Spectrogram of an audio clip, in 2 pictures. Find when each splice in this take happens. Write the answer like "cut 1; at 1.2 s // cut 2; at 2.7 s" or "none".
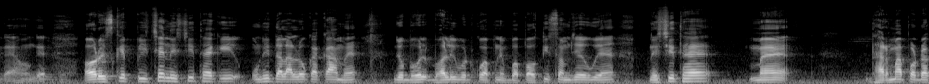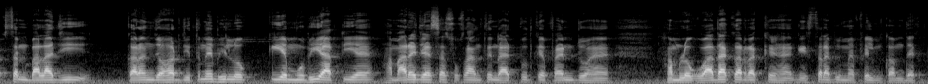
cut 1; at 6.3 s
